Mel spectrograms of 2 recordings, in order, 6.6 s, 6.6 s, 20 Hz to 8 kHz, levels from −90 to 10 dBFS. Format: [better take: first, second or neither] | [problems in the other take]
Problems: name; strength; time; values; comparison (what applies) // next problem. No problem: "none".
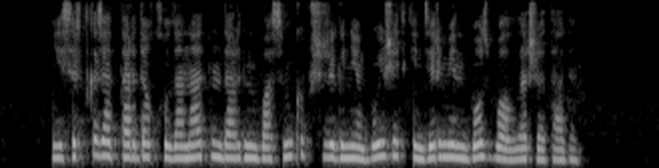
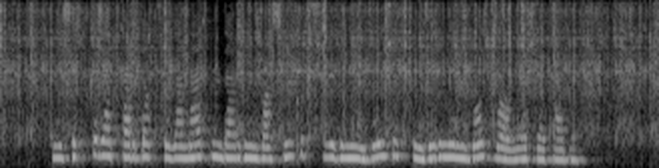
first | background sound (Mechanisms); 11 dB below the speech // room echo; dies away in 0.4 s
